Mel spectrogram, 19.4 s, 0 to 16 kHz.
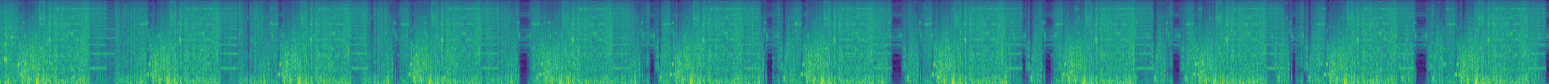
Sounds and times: rhythmic bright burble n glitch 0:00.0 - 0:19.3

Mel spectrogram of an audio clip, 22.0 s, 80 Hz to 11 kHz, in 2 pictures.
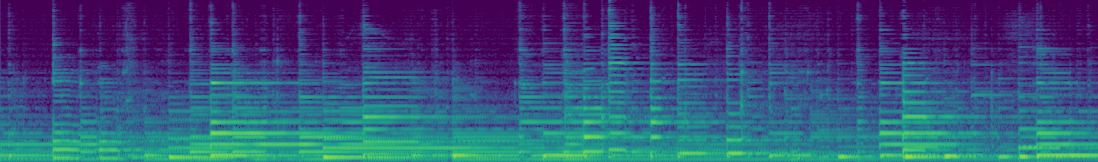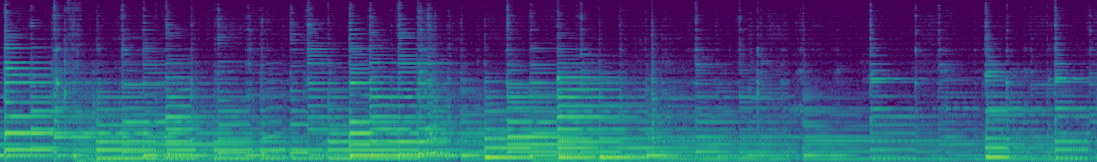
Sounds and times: nylon string guitar played in DADDAB tuning 0:00.0 - 0:21.9

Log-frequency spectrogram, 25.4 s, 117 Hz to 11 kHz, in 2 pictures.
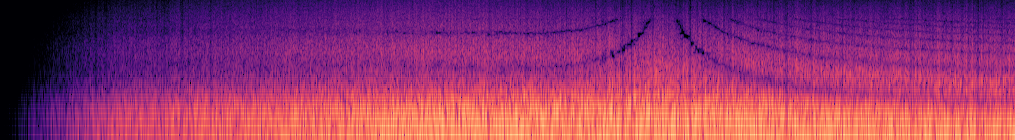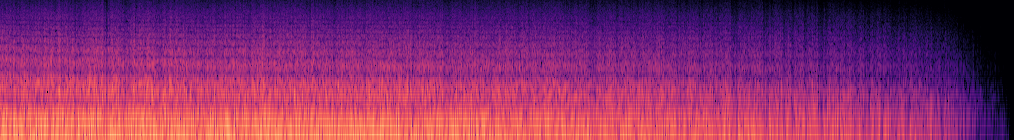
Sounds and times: rocket or Jet fly by 0:00.9 - 0:24.8

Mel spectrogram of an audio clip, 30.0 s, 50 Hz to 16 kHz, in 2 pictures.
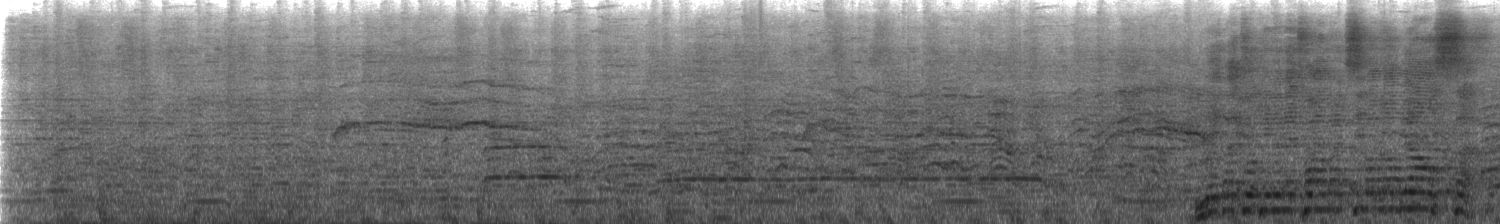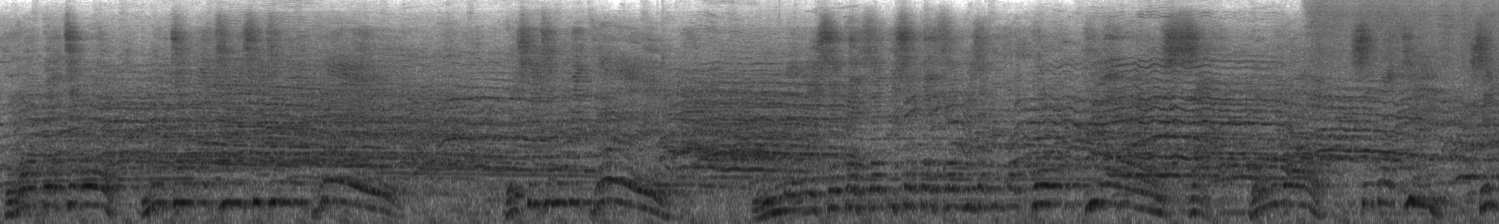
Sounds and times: Kids and teen-agers enjoying a fairground ride 0:00.1 - 0:14.9
Kids and teen-agers enjoying a fairground ride 0:27.8 - 0:29.9

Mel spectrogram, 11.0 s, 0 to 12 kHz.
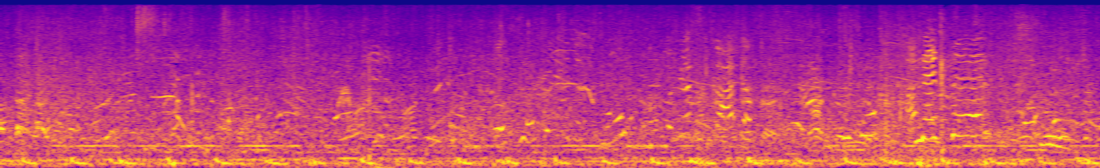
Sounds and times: distant music from the beach bar 0:00.0 - 0:11.0
kids playing 0:00.0 - 0:11.0
sea rumbling 0:00.0 - 0:11.0

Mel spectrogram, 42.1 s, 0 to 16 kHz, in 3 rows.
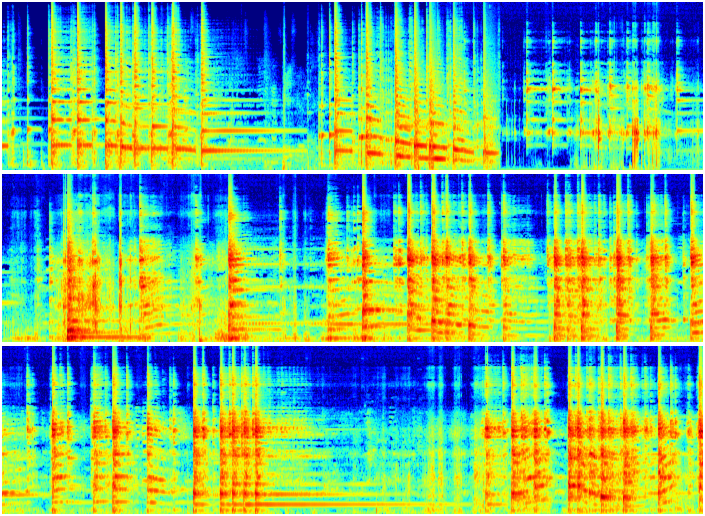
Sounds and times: Constant Strum of Intonarumori 0:00.0 - 0:42.0

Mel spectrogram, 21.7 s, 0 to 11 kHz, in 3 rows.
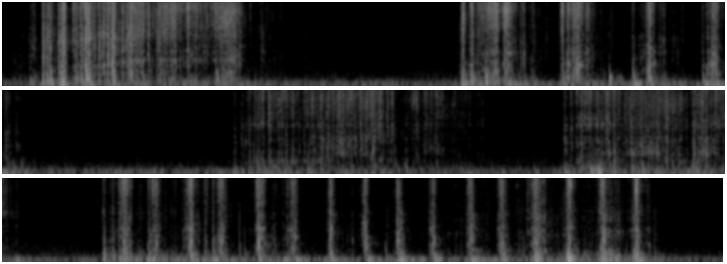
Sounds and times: Tortilla chips being crunched 0:00.3 - 0:02.7

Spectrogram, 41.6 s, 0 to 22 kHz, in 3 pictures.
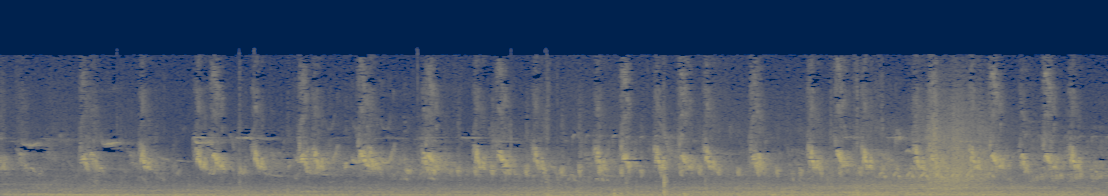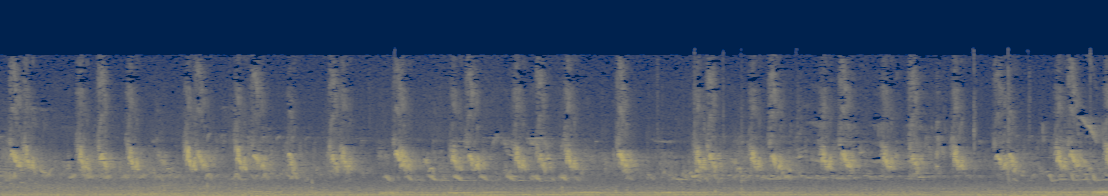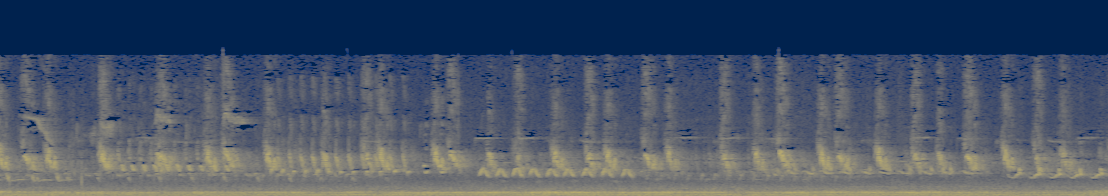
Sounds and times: birds 0:00.0 - 0:41.5
car drives by in the distance, splashing through a puddle 0:11.0 - 0:13.5

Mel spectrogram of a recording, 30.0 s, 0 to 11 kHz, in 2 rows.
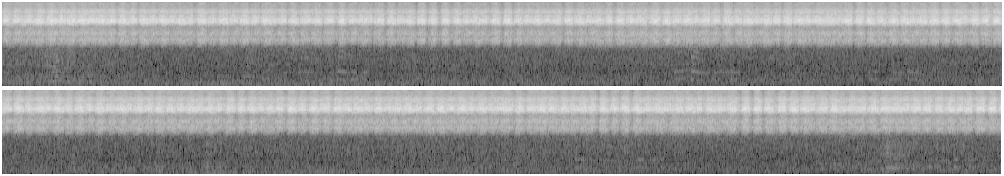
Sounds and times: cicadas 0:00.0 - 0:29.9
crickets 0:00.0 - 0:29.9
flying insects buzz close to the microphones 0:00.0 - 0:29.9

